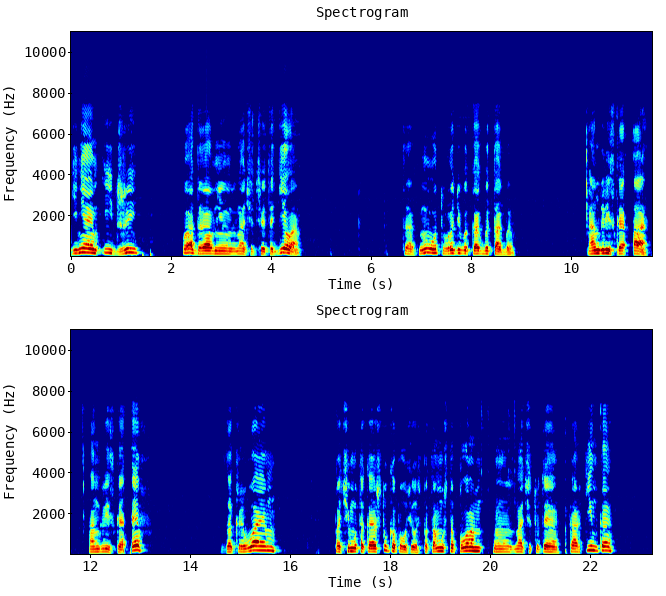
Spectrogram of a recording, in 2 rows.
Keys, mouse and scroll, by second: 3.7 click, 5.2-6.2 shift+middle drag, 14.8-16.8 middle drag, 19.8 click, 21.4 KP_3.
